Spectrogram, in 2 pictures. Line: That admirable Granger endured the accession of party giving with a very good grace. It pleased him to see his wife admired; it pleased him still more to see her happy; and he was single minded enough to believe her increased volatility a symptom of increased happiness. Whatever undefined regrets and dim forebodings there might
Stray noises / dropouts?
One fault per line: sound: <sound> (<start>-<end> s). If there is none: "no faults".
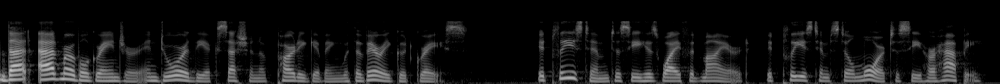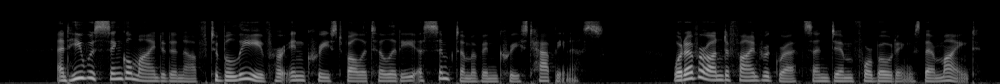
no faults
